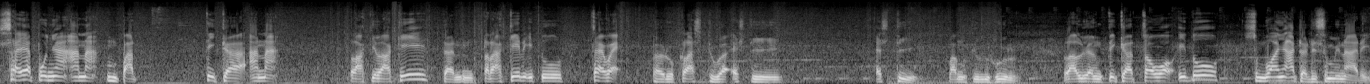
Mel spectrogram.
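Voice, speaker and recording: Music plays behind a man who speaks at a moderate pace and a fairly high pitch, with very wide pitch swings, very even loudness, and long, frequent pauses. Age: 60s. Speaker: farmer. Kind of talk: interview testimony.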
